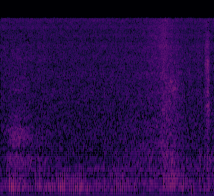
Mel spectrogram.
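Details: Cat resting on a sofa, purring in a steady low throb of rapid, even pulses that swells and fades slightly, with faint indoor background and a brief rustle at the close.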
